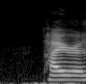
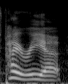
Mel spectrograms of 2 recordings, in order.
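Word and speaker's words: Pyrrhia: a planet to Earth pyra is located in Oklahoma also I've been pronouncing it's not pyra and I know it's not pyra we're talking about pronunciations earlier it's pyria but I will still always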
